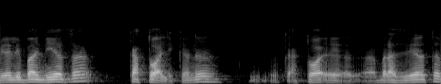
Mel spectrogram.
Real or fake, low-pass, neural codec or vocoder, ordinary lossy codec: real; 5.4 kHz; none; Opus, 24 kbps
